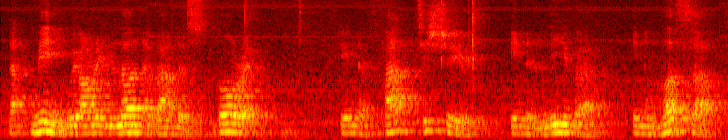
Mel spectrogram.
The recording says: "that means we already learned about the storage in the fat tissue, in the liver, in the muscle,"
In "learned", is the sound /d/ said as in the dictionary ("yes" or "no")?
no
